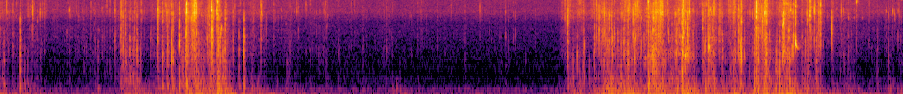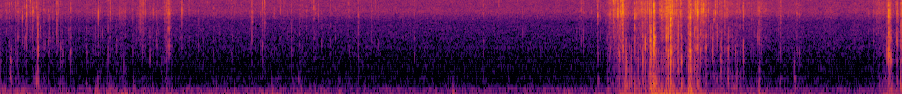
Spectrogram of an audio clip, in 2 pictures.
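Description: A clear plastic bag half full of water hangs from the fingers and is gently shaken so the water surface sloshes inside. Three bursts of crinkly plastic rustle and watery sloshing with a low rumble rise around one, three to four, and eight seconds, separated by quiet, soft handling noise.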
